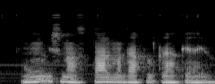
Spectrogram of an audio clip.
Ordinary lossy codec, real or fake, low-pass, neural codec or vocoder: Opus, 24 kbps; real; 10.8 kHz; none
